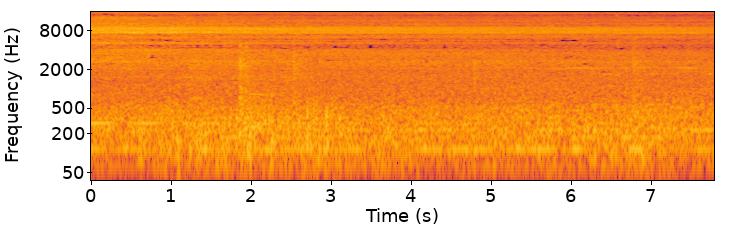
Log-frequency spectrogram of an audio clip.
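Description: A KRL commuter train arriving at Manggarai station rumbles steadily nearby with a broad, constant roar and faint clattering, no voices, sustained throughout.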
